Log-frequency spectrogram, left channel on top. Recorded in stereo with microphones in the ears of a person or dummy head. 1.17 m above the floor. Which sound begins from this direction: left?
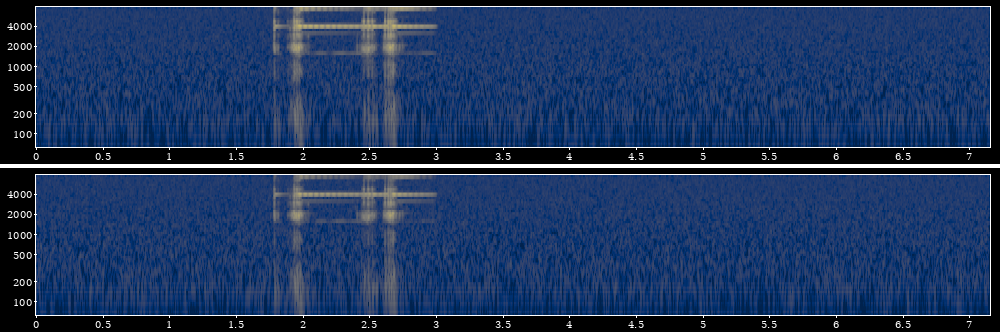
A bicycle bell, at 1.8 s.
